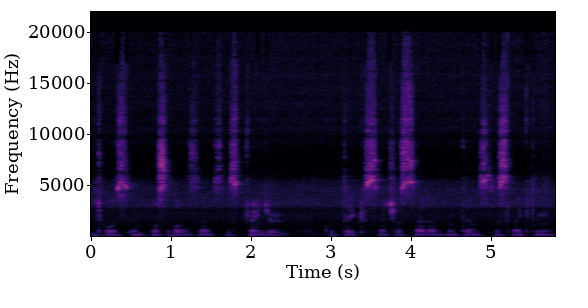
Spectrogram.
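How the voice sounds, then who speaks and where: The speaker mumbles at a moderate pace. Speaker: reader of book passages. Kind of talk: reading aloud. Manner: mumbling; halting.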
